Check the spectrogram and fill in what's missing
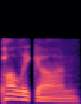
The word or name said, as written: polygon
